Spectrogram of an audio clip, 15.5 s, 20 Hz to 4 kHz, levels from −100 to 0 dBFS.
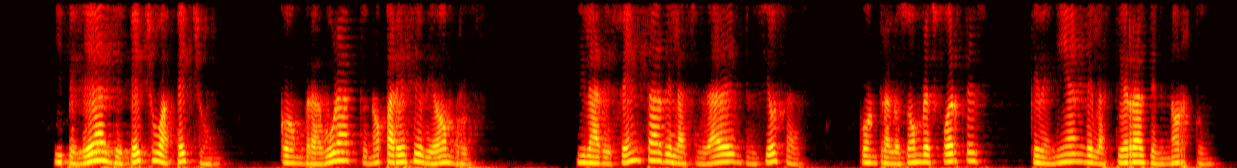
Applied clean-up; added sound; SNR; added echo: neural mask model DeepFilterNet 3.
